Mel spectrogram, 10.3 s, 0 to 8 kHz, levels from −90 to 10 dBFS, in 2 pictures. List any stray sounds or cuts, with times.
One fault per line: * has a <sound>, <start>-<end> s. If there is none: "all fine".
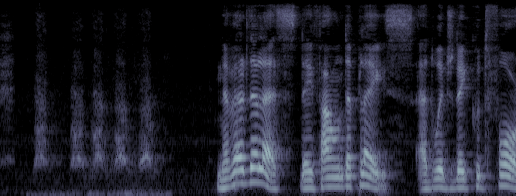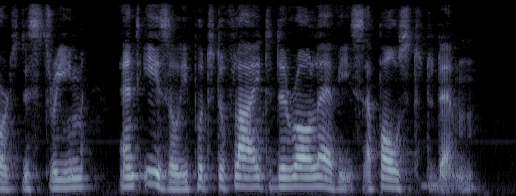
* has a bark, 0.3-1.7 s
